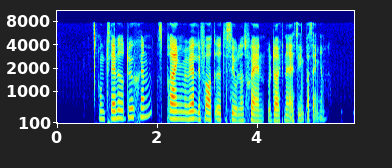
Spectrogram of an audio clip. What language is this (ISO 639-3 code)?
swe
